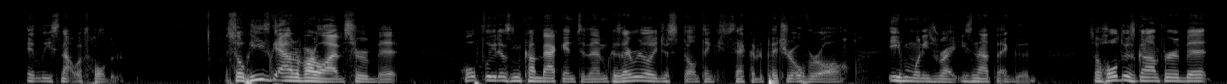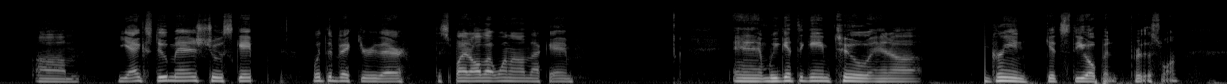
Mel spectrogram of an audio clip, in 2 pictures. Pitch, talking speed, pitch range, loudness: 140 Hz, 195 wpm, 125-160 Hz, -31 LUFS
